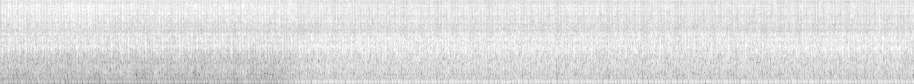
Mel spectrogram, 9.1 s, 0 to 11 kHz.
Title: 6.7 Cummins Ticking Sound Near EGR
